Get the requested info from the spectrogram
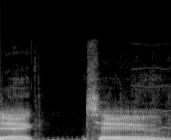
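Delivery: put-on flat, monotone robotic machine voice. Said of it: "I'm the most monotone computer voice ever conceived".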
